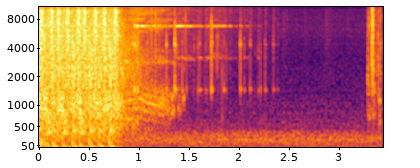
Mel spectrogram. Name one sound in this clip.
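Spent shell casings clink on the ground.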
